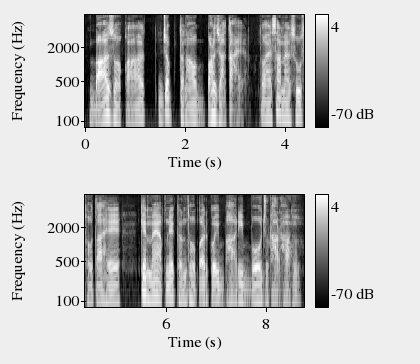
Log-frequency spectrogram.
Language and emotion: Urdu, sad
